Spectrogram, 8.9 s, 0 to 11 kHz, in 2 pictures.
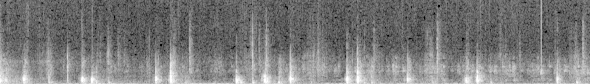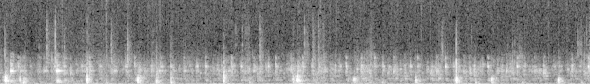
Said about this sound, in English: What's that? That noise? You mean the clocks, madam? There are more than 100 clocks in this room. I'm very fond of them.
